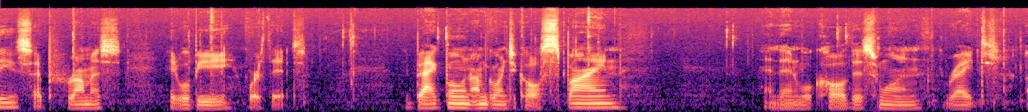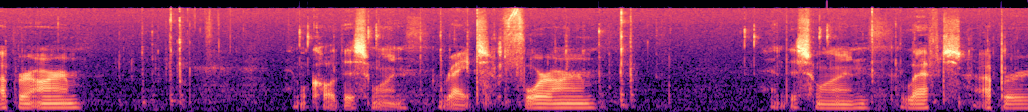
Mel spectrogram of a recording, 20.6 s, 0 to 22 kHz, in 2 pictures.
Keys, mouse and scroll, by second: 0.7-1.9 typing, 2.2 Return, 3.5 right click, 4.4 click, 5.1-5.8 typing, 5.9 Return, 7.3 right click, 8.4 click, 9.3-12.0 typing, 12.1 Return, 13.3 right click, 14.0 click, 14.7-16.3 typing, 16.5 Return, 17.8 right click, 18.5 click, 19.3-20.5 typing.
